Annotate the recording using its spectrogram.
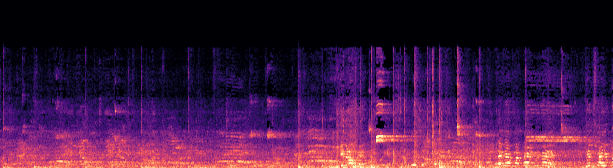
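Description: A basketball being dribbled on a hardwood gym floor during play, with shouts from players and spectators in an echoing gym. Brief high squeals, like sneakers on the floor, come through twice in the second half.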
